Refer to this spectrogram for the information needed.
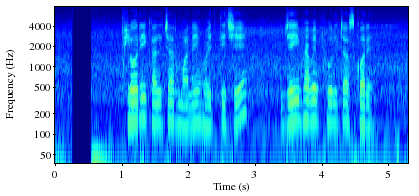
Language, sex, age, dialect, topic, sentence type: Bengali, male, 25-30, Western, agriculture, statement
